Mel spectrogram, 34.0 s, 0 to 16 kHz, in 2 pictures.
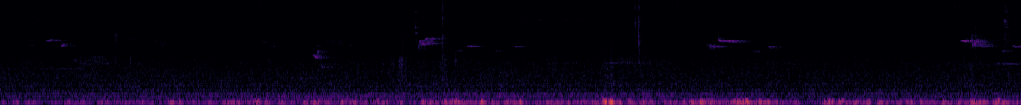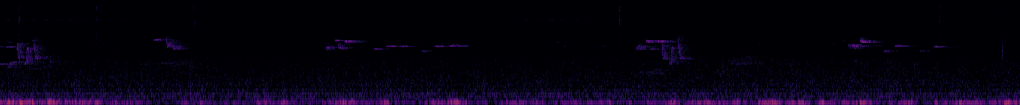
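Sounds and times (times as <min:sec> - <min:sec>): steady low rumble: 0:00.0 - 0:23.6.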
